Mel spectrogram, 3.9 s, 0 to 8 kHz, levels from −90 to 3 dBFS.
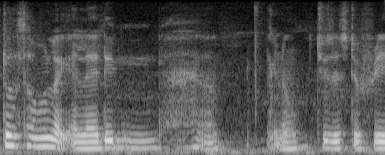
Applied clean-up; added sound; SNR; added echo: none; none; none; none.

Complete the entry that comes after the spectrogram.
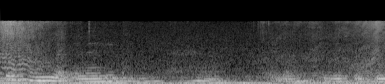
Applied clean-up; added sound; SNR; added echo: none; Zipper (clothing); 0 dB; reverberation time 0.6 s.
